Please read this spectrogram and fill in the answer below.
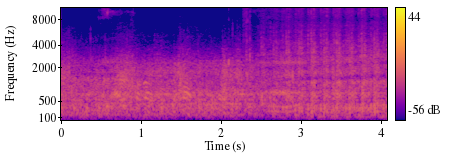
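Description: Faint, distant voices talking over a steady outdoor background hiss.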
